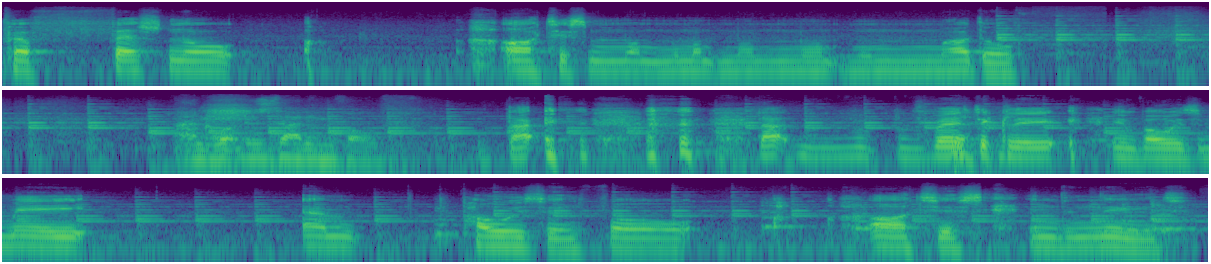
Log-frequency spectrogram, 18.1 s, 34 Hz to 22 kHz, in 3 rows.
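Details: 28-year-old man from London who stammers; stuttering.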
